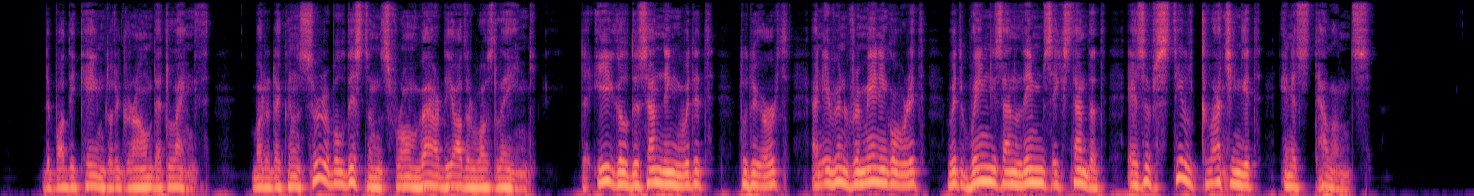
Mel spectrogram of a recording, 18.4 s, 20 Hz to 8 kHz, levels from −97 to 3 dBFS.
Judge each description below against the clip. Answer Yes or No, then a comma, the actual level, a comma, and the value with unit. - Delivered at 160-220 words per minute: No, average, 145 wpm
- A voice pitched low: Yes, low, 120 Hz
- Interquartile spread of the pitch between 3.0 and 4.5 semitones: No, average, 5.2 semitones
